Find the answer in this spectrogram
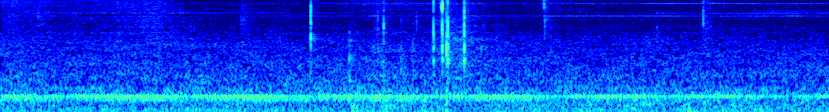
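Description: A few faint clicks and taps of a smartphone being handled and tapped, with a small cluster about two seconds in, over a steady faint hum in a quiet room.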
